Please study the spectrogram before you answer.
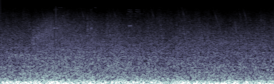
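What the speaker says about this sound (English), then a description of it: "the enemy is setting up artillery positions behind my base," Enemy artillery shells pound a base in the real-time strategy game Supreme Commander: Forged Alliance, a continuous dense rumble of overlapping explosions with heavy low-end booms, steady and loud throughout with no talk.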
